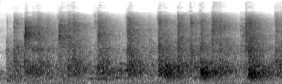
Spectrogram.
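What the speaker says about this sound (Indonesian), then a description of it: "Beri aplaus" Classroom applause during a microteaching lesson: a short burst of uneven, patting claps from a small group, moderately loud and close, with no talking.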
